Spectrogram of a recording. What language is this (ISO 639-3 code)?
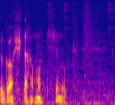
por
